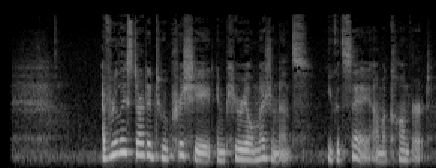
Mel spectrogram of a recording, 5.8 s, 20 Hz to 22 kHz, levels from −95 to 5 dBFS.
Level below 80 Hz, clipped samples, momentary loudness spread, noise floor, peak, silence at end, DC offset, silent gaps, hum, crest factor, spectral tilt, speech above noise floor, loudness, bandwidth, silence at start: -84 dBFS; under 0.1%; 16 LU; -62 dBFS; -14 dBFS; 0.1 s; under 0.1%; none; none; 20 dB; -5 dB/octave; 30 dB; -33 LUFS; 16 kHz; 0.25 s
